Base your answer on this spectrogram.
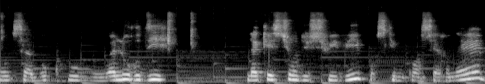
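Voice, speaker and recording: Speech moves at a fairly slow pace with music playing in the background. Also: woman. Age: 80s+. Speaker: breast cancer patient. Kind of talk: interview answer. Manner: hesitant.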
